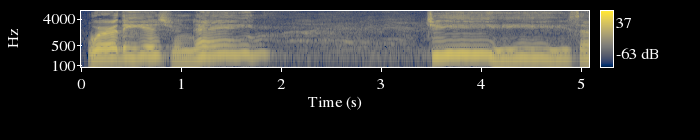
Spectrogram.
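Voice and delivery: high, slow, reverent praise; worship prayer. Shown as a demonstration. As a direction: lift it up slowly as worship. Sung or prayed worship line.

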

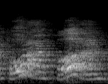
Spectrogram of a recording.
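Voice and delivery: ordinary delivery

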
